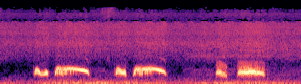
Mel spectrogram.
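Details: Spotted dove cooing in 'tiểu liên nước' style. Three two-note phrases, each a clipped lead note and a drawn-out, gently arched coo, come at uneven intervals over quiet low-frequency background noise.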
